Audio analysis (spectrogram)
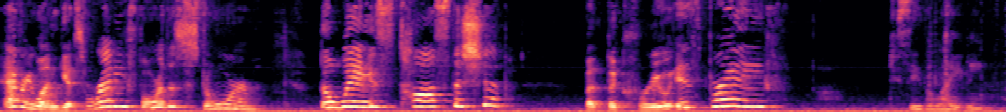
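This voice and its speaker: A middle-aged woman reading aloud as a children's storytime librarian, with an expressive, sing-song delivery and simple questions to the children. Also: very high-pitched, takes it slowly. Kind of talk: animated read-aloud to young children. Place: small indoor room. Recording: roomy echo, faint background noise.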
